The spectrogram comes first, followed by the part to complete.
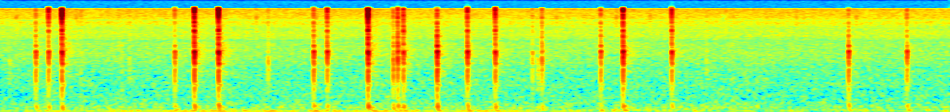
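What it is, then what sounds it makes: Wooden table top tapped with fingernails. Long painted fingernails from both hands tap on a solid, dark brown wooden table top. The result is a quick, irregular run of sharp, bright clicks, each dying away almost instantly over a faint low background rumble.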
